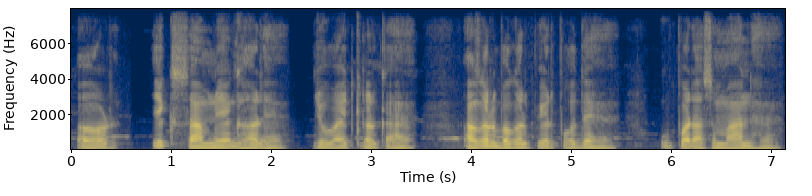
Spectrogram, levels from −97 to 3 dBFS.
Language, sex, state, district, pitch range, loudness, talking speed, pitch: Hindi, male, Bihar, Patna, 130-145 Hz, -21 LUFS, 135 wpm, 135 Hz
